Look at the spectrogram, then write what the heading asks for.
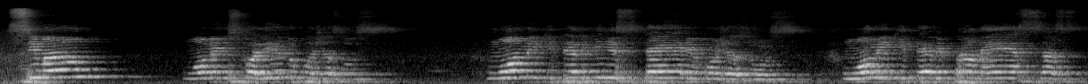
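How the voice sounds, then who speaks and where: A preacher with a high voice tells Bible stories dramatically, drawing out key words in slow, emphatic pauses. He sounds distant from the mic in a large church hall with heavy echo and a faint hiss underneath. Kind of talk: sermon at a prayer vigil. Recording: echoey hall, far from the mic, faint noise.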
